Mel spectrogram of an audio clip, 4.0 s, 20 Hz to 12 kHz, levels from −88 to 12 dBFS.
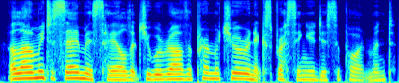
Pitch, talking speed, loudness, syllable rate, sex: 195 Hz, 225 wpm, -17 LUFS, 6.9 syllables/s, female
